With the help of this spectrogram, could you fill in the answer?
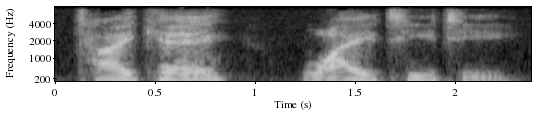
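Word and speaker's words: Taika: k a h Tai Tai K ytt is how you pronounce it so ta if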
